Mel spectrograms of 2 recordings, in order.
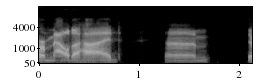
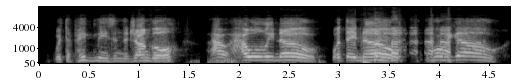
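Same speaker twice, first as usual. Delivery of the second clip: very high, eager, excited chatter; 11 semitones higher than usual. Voicing an explorer in a safari hat waving his arms: excited, animated explorer voice. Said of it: "he's waving his arms excitedly".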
